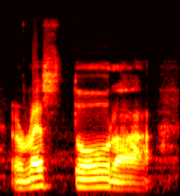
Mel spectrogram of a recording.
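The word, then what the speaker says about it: restaurant: রেস্টুরেন্ট শব্দের উচ্চারণটা হলো, যেহেতু এটা ফরাসি শব্দ সেহেতু ফরাসি ভাষায় এর উচ্চারণ করতে হবে রেস্তোরা, কিন্তু আমরা ইংলিশে এটাকে রেস্টুরেন্ট হিসেবেই ব্যবহার করে থাকি আর কি।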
